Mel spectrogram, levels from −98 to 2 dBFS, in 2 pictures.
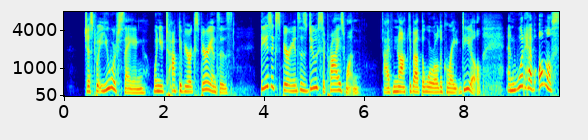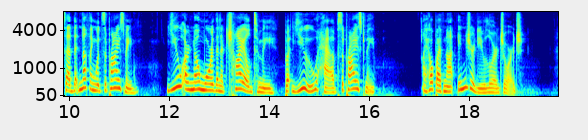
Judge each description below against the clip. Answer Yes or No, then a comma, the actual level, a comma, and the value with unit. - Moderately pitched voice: No, high, 200 Hz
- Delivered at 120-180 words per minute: Yes, average, 175 wpm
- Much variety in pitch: Yes, wide, 7.3 semitones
